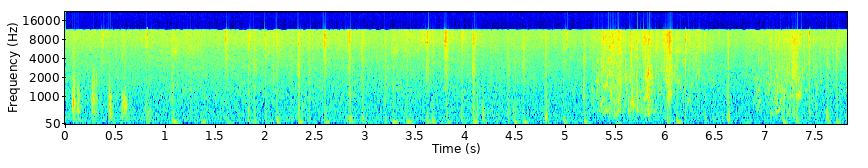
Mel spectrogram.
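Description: Horse hooves thud on hard ground.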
